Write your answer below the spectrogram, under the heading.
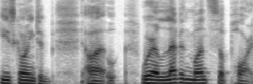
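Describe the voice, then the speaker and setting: Heard in a very clean recording with a silent background, a man with an unremarkable speaking voice talks at a moderate pace and medium pitch. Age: 60s. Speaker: podcast host and former jiu-jitsu instructor. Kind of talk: casual interview conversation.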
